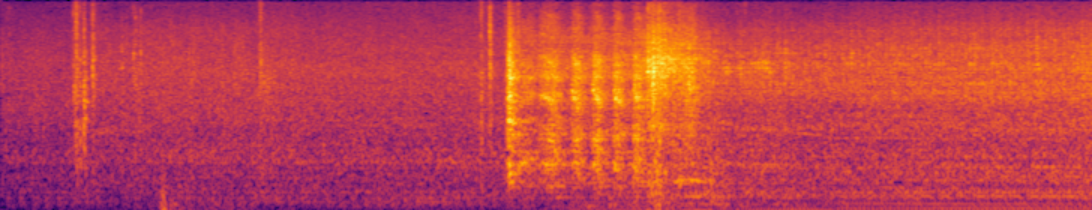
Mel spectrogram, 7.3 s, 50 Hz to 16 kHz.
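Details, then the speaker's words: Volvo 480 after CEM replacement: short bump, cranks, catches and settles to a steady even idle with no belt flap; a slight exhaust leak remains from a failed joint repair, normal idle. "be idling nicely there no belt flap on there which is looking good"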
